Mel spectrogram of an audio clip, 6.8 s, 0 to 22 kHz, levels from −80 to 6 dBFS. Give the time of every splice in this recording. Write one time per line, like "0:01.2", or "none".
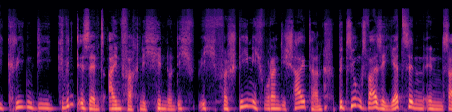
none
